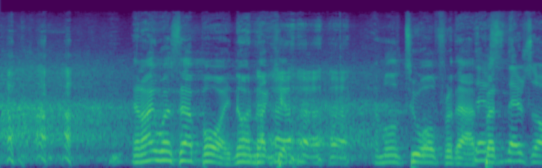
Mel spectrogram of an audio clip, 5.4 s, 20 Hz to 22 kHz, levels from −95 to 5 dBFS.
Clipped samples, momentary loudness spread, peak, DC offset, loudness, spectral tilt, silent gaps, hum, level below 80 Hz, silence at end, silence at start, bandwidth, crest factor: under 0.1%; 7 LU; -6 dBFS; under 0.1%; -23 LUFS; -4 dB/octave; none; none; -54 dBFS; 0 s; 0 s; 17 kHz; 16 dB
